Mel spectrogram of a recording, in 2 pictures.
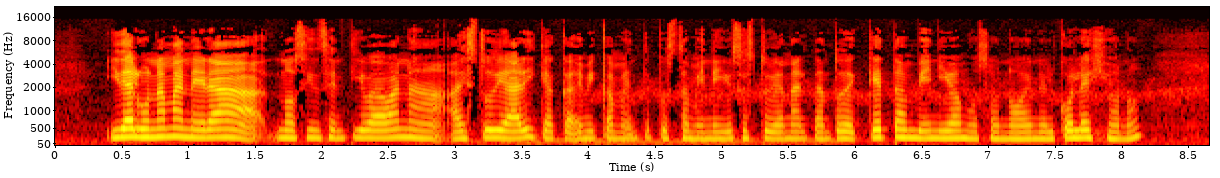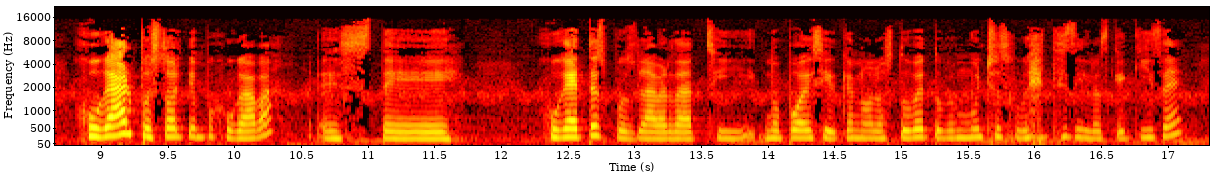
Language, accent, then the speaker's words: Spanish; Guadalajara, Jalisco, Mexico; Soy de aquí de Guadalajara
